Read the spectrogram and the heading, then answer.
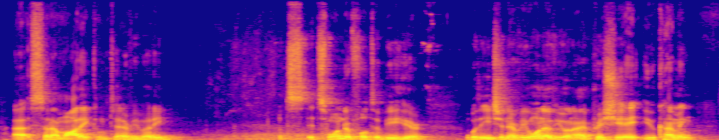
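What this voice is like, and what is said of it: Rough, strained throat voice. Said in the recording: “I actually have a tornado in my throat ... forgive my voice”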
